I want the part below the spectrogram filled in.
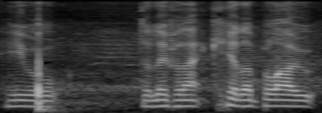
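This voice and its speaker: Even-toned male darts commentator. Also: mid-range voice, normal speed, crowd noise. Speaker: sports commentator.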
